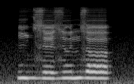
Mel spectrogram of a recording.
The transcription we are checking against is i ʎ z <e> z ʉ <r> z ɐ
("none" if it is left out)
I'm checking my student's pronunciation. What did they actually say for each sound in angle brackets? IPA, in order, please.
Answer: e, n

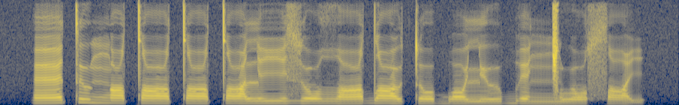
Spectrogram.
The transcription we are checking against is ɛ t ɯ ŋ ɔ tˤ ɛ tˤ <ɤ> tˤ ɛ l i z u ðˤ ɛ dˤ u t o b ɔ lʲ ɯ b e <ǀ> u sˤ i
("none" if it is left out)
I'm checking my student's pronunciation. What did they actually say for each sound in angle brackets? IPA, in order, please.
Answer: ɤ, ŋ͡ǀ

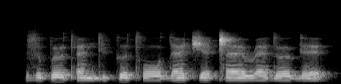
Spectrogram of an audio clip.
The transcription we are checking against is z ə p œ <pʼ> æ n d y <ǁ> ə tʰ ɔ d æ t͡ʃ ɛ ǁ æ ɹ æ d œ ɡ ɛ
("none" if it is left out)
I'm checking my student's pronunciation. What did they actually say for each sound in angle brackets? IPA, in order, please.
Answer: tʼ, k

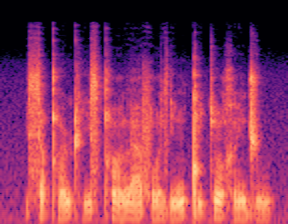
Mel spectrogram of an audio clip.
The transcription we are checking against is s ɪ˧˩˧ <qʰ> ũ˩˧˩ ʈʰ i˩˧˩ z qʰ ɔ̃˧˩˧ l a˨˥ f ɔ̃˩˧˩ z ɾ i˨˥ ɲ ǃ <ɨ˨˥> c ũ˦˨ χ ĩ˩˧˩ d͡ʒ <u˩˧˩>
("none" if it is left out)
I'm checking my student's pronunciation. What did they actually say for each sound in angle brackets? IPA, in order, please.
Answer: qʰ, i˨˥, u˧˩˧

